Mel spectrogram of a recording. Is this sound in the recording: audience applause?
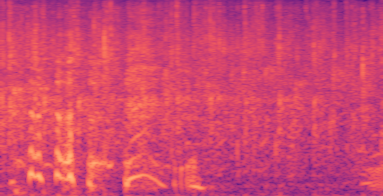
yes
